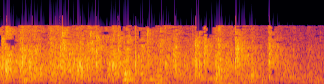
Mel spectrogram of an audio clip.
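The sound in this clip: An audience at a religious gathering claps to welcome a woman forward to share her testimony, a dense run of hand claps with a few louder strikes, while a voice speaks over it.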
